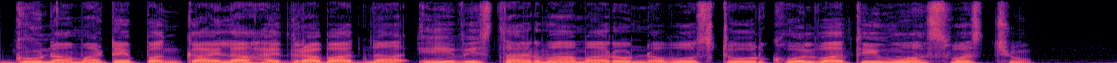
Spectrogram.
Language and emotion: Gujarati, fearful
